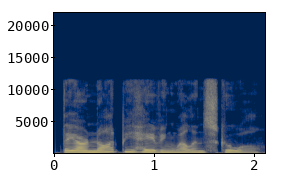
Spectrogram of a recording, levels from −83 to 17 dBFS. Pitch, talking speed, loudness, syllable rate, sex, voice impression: 210 Hz, 200 wpm, -17 LUFS, 5.3 syllables/s, female, feminine, adult-like, slightly tensed, powerful, slightly soft, clear, fluent, intellectual, friendly, elegant, lively, sharp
